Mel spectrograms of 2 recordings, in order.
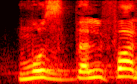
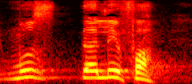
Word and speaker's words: مزدلفہ: عرفات اور مزدلفہ نہیں ہے, مزدلفہ لام کے نیچے زیر ہے.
